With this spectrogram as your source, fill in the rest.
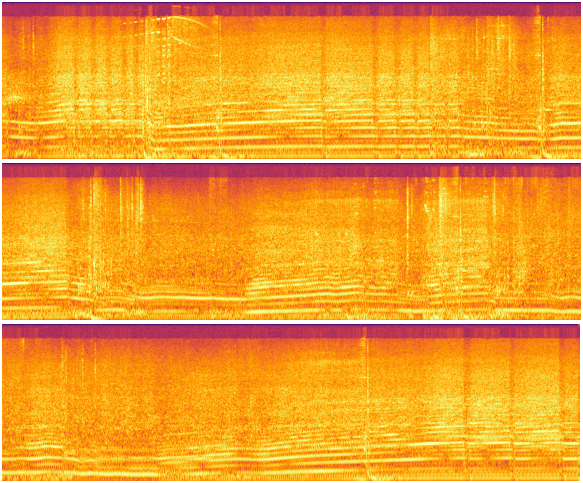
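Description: A Mitsubishi Evo X drives in The Crew Motorfest racing game, its engine droning steadily throughout with rising and falling revs, loud and continuous with no talk over it.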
